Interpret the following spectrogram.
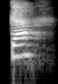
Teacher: The sound is short when you are saying fatha. Ka, there is no hums in kaf. Kaf is light for fatha open your jaws. The sound is short.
